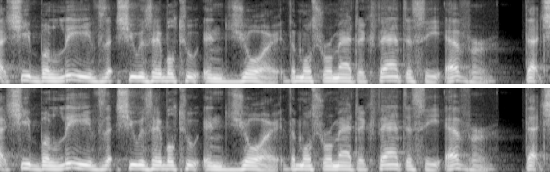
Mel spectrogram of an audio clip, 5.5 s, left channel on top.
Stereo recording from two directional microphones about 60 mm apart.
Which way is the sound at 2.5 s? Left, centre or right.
Right.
